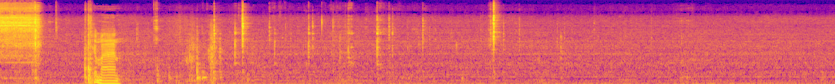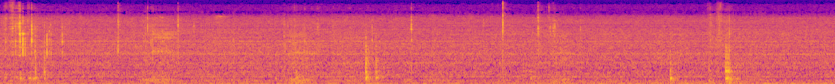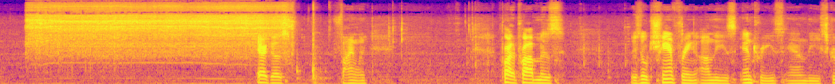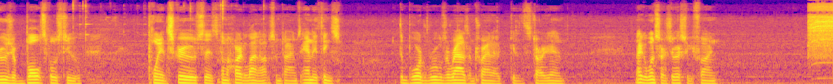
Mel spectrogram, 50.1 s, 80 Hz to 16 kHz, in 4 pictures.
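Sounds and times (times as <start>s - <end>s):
electric screwdriver running: 0.0s - 0.7s, 25.4s - 29.5s, 49.7s - 50.0s.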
